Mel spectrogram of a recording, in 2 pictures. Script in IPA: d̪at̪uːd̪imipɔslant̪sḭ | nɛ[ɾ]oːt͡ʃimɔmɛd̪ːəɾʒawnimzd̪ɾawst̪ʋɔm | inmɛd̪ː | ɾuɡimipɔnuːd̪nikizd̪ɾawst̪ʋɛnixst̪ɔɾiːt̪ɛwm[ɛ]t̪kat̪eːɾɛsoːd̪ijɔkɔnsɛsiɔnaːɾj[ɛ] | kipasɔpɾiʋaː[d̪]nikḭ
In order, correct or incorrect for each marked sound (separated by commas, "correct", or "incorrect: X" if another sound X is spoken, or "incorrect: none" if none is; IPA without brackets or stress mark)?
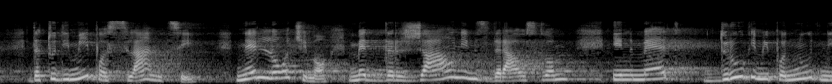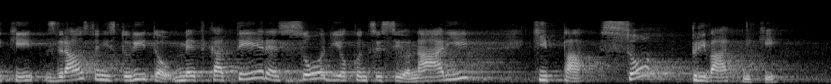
incorrect: l, correct, incorrect: i, incorrect: t̪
